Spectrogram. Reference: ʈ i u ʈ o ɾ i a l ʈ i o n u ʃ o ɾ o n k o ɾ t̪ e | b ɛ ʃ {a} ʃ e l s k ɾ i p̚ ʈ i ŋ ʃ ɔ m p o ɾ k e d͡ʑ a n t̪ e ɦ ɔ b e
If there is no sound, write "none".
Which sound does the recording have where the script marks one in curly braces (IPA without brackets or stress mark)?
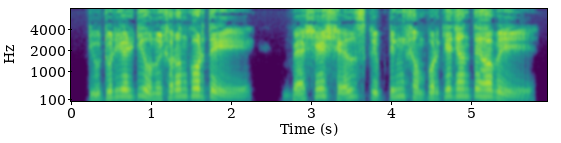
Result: e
